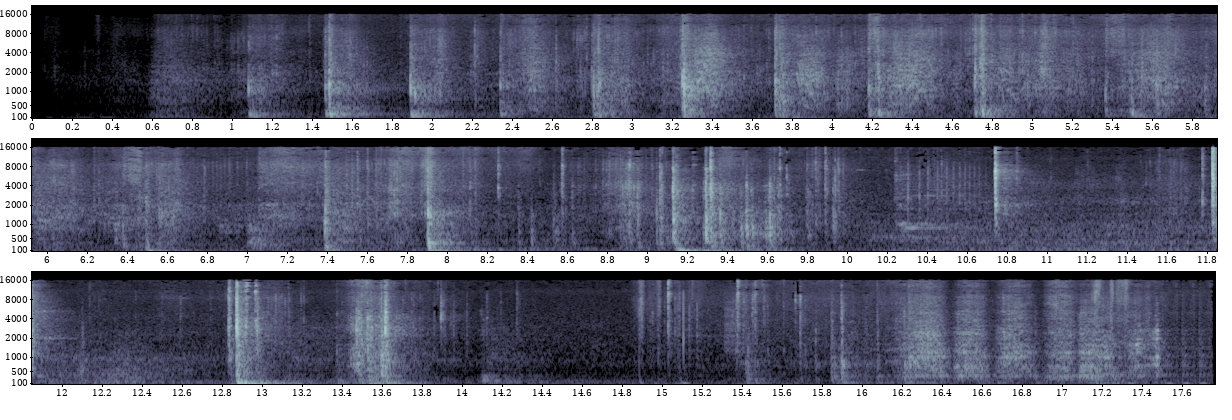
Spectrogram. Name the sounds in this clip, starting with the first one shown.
footsteps, window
